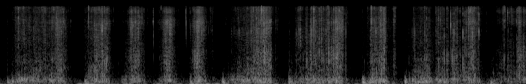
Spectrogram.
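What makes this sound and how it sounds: Long nails scratch and dig into a flat, brown, coarse coir fiber mat. The result is rough, crunchy, crinkling scratches in repeated strokes, broken by brief pauses, with a bright hiss over a low rumble.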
